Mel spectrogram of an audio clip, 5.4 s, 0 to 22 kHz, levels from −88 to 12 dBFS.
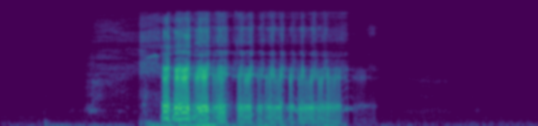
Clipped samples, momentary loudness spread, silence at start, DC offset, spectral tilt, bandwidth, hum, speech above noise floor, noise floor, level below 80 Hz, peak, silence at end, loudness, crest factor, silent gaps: under 0.1%; 17 LU; 1.4 s; under 0.1%; -3.5 dB/octave; 15.5 kHz; none; 55 dB; -76 dBFS; -52 dBFS; -2 dBFS; 2 s; -21 LUFS; 26 dB; none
